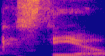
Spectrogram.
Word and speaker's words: Castillo: I hate how Castillo, because as somebody who does not have a Hispanic bone in his body, I've been corrected my whole life if you say anything but Castillo when it's spelled that way.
